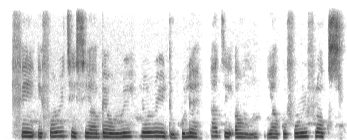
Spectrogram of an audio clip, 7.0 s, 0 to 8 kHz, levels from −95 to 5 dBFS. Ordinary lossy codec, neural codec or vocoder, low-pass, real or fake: none; none; 7.2 kHz; real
